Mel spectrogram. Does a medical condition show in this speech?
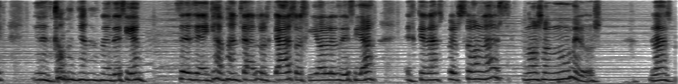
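Yes: cerebral palsy from birth.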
